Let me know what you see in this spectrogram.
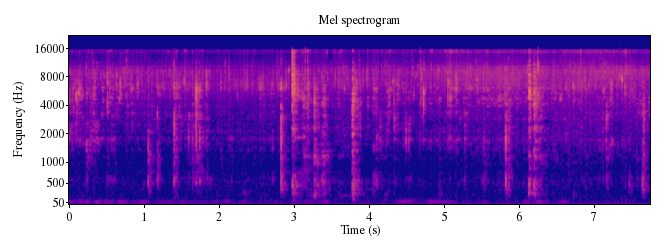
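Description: Potato tikkis sizzling in shallow oil in a metal kadhai, a steady high hiss. A metal spatula scrapes and clicks against the pan as the patties are turned over, with the sharpest click about three seconds in.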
